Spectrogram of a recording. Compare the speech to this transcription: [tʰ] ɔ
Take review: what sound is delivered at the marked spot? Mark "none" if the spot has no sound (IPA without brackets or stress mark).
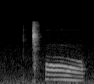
ǀʰ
